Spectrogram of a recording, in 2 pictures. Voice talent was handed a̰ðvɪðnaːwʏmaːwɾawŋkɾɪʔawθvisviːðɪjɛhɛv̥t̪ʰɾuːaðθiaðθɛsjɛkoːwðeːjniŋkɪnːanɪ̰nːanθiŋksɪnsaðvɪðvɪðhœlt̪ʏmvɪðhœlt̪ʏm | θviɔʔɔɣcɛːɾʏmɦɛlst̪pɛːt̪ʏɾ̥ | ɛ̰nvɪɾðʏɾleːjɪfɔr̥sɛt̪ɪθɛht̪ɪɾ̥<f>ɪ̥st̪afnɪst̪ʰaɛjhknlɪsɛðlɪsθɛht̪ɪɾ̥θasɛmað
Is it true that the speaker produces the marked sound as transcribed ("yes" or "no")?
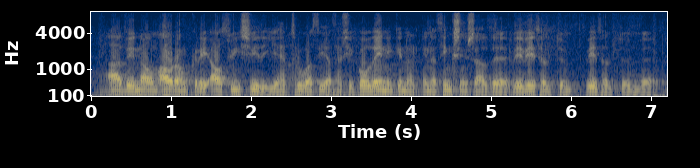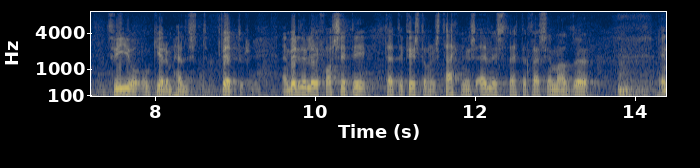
yes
